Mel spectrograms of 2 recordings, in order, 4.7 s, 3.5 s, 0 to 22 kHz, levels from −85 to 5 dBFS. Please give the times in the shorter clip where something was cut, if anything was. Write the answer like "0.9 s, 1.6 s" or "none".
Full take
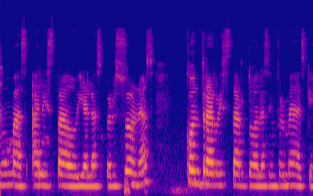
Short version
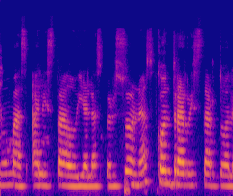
2.2 s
